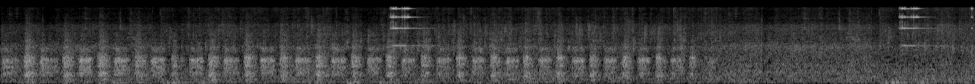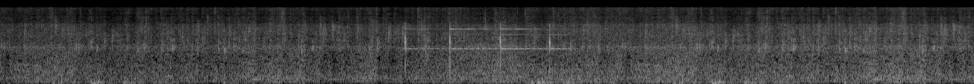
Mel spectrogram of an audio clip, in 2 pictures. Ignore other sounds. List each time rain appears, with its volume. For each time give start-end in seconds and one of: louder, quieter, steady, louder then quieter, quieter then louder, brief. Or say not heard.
0.0-19.4 louder.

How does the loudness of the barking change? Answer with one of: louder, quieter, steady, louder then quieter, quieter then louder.
steady.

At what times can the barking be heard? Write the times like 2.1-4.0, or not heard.
0.0-7.2.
